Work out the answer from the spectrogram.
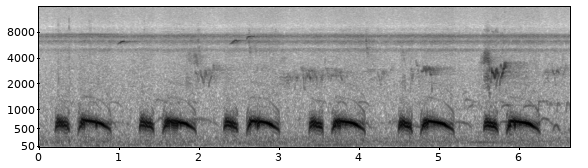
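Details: Steady paired coos from a wild spotted dove with a medium-pitched voice, a clipped note then a longer falling coo, repeated about once a second; faint twittering in the background.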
